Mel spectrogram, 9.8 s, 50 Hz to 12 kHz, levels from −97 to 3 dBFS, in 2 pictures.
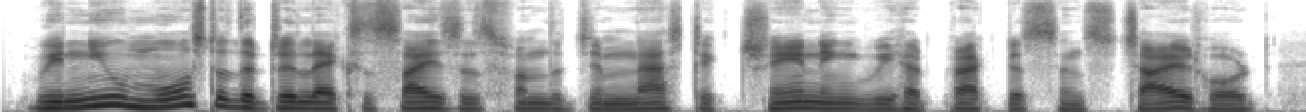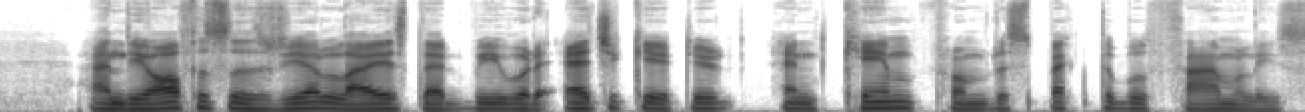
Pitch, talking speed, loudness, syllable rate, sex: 130 Hz, 180 wpm, -21 LUFS, 5.9 syllables/s, male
